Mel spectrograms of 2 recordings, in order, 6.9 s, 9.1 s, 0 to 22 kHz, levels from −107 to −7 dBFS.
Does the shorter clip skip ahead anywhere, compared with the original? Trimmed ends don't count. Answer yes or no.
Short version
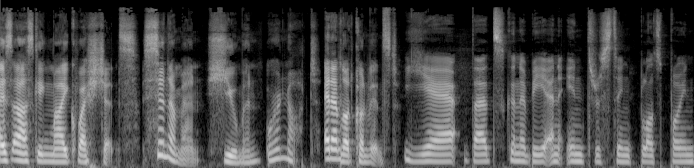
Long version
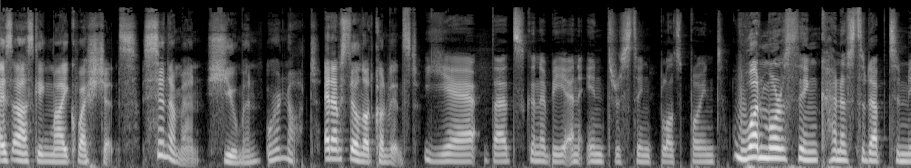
yes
